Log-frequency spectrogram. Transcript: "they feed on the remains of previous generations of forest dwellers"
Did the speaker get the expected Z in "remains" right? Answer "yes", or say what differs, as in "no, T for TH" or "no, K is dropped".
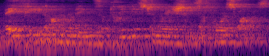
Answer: yes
